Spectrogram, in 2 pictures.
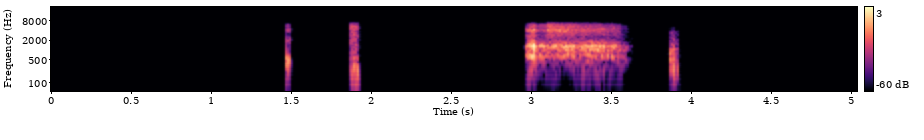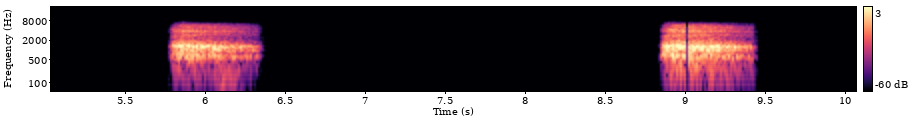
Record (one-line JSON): {"exhalation_length": "10.1 s", "exhalation_amplitude": 7142, "exhalation_signal_mean_std_ratio": 0.28, "survey_phase": "beta (2021-08-13 to 2022-03-07)", "age": "18-44", "gender": "Female", "wearing_mask": "No", "symptom_cough_any": true, "symptom_runny_or_blocked_nose": true, "symptom_fatigue": true, "symptom_onset": "2 days", "smoker_status": "Never smoked", "respiratory_condition_asthma": false, "respiratory_condition_other": false, "recruitment_source": "Test and Trace", "submission_delay": "2 days", "covid_test_result": "Positive", "covid_test_method": "RT-qPCR", "covid_ct_value": 18.2, "covid_ct_gene": "ORF1ab gene", "covid_ct_mean": 19.4, "covid_viral_load": "440000 copies/ml", "covid_viral_load_category": "Low viral load (10K-1M copies/ml)"}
